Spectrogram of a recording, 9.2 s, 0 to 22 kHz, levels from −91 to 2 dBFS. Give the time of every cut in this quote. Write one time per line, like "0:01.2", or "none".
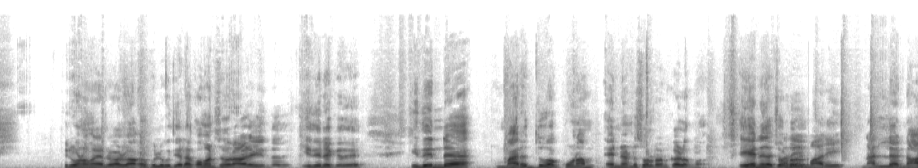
0:07.9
